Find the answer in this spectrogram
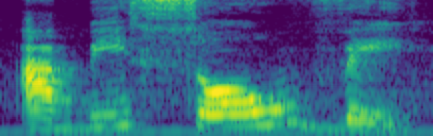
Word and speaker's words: absolver: ela falou absorver agora a outra palavra paronima de absorver é ab-soul ver veja que a pronúncia diferente absorver eu tenho aspirou absolver veja aqui a pronúncia é diferente absolver quer dizer perdoar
